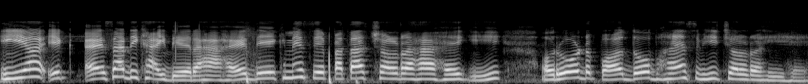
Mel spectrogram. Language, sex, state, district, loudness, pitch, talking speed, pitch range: Hindi, female, Odisha, Khordha, -13 LUFS, 255 Hz, 165 wpm, 230-285 Hz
